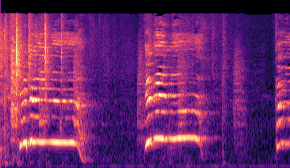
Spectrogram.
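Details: Shiba Inu named Fuku greeting its owner coming home, an exuberant welcome: long, steady, drawn-out whining howls, two sustained notes of about a second each with a slight fall at the end, then the start of a third, indoors.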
